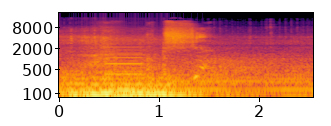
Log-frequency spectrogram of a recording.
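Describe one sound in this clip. Tyres screech as a car turns sharply.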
